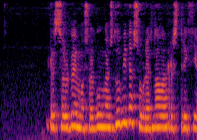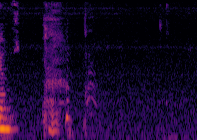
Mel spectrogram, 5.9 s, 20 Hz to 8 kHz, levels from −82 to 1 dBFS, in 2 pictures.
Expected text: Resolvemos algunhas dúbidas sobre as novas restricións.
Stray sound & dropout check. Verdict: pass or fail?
fail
